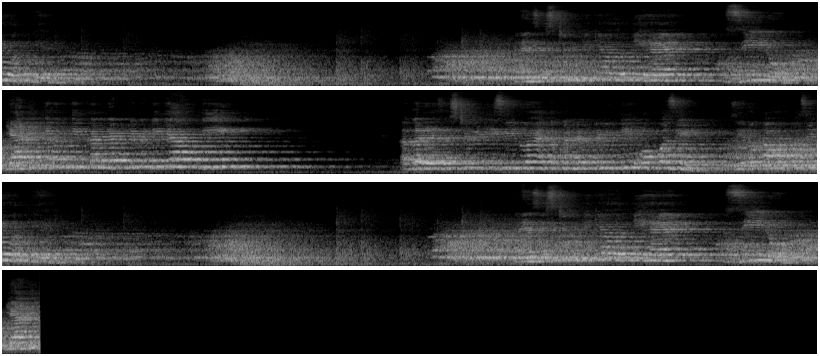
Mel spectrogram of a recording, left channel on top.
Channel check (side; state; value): right; drops out; at 8.6 s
